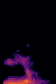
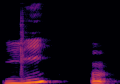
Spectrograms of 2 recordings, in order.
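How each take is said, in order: First: Lion said as a single syllable, ljon; one syllable. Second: Li, on: lion split into two separate syllables. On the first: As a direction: say "lion" in one quick beat. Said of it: "en une seule syllabe". (lion prononcé en une seule syllabe) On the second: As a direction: say "li-on" as two beats. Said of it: "mes deux voyelles en deux syllabes". (lion prononcé en deux syllabes, li-on) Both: Shown as a demonstration.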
